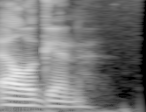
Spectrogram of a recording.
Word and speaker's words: Elgin: And he says it's a hard G. So, Elgin. Thank you, Neil.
